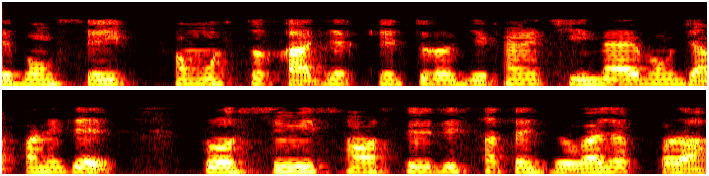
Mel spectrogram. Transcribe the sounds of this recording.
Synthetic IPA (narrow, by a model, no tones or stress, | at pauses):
eboŋʃejʃɔmost̪okad͡ʑeɾkʰet̪ːɾod͡ʑekʰanet͡ɕinaeboŋd͡ʑapanid̪eɾpɾost͡ɕimiʃɔŋskɾit̪̬iɾʃat̪ʰed͡ʑoɡad͡ʑoɡ̚kɔɽaɦɔ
